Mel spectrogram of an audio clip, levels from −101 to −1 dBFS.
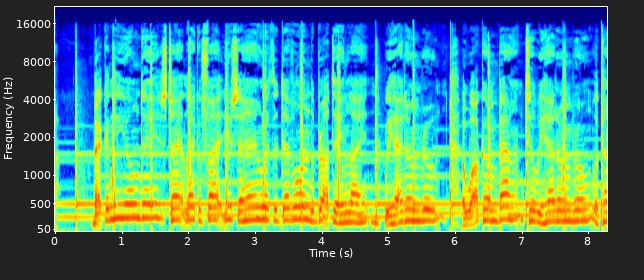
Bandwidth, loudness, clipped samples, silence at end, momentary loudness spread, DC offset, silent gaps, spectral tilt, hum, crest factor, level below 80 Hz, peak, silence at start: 16.5 kHz; -20 LUFS; under 0.1%; 0 s; 3 LU; under 0.1%; none; -5.5 dB/octave; none; 14 dB; -50 dBFS; -6 dBFS; 0 s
